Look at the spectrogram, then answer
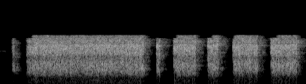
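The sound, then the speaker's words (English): A harsh, hissing radio signal switches on and off in bursts: one long stretch, then several shorter pulses, like a coded transmission made of static rather than clean tones; it resembles Morse code but decodes to nothing. “They thought it was Morse code, but when they did the Morse code, it didn't add up to anything.”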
